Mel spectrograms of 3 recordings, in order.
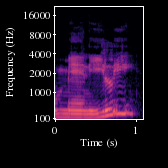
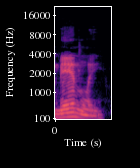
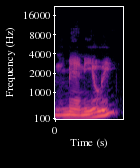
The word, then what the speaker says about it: Maneely: Now, I mispronounced this in a recent video and got corrected, so I guess it's Joe Maneely, not Manley, but Maneely.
